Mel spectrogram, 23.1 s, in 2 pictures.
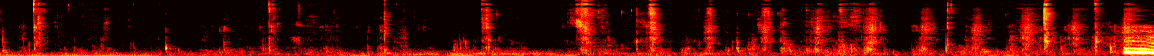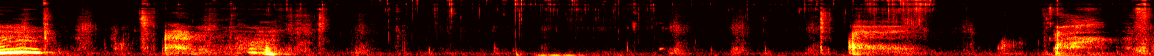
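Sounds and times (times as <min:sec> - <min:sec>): quiet chewing: 0:00.0 - 0:23.0
person humming mmm: 0:11.2 - 0:12.1.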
